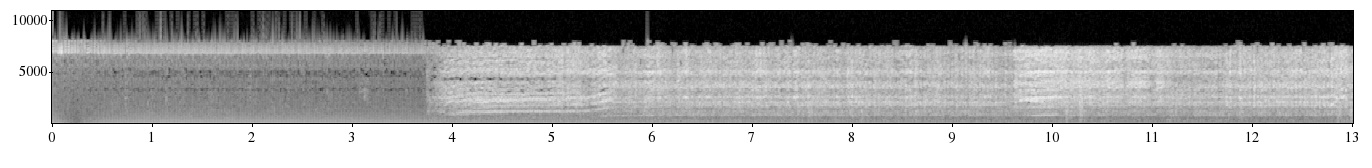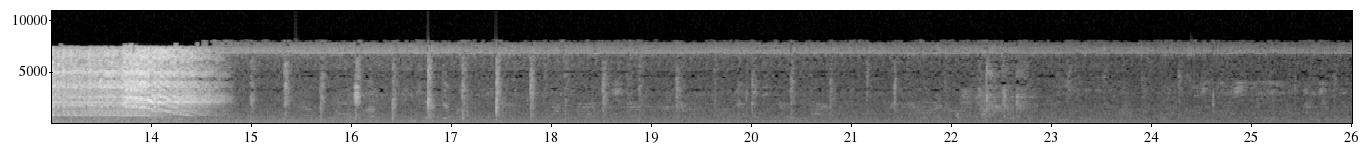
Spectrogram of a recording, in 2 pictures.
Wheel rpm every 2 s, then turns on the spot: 0, 30, 170, 230, 230, 230, 210, 10, 0, 0, 0, 0, 0.
none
